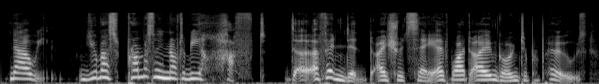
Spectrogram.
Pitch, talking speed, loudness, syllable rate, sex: 225 Hz, 180 wpm, -17 LUFS, 5.3 syllables/s, female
